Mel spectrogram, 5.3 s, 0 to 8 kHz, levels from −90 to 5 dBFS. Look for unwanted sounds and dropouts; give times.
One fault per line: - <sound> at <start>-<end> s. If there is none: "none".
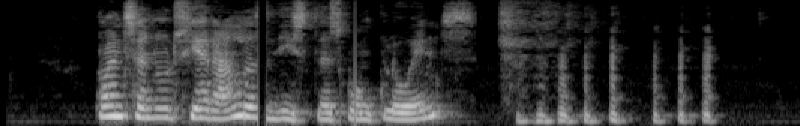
- dropout at 1.7-1.8 s
- laugh at 3.3-4.9 s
